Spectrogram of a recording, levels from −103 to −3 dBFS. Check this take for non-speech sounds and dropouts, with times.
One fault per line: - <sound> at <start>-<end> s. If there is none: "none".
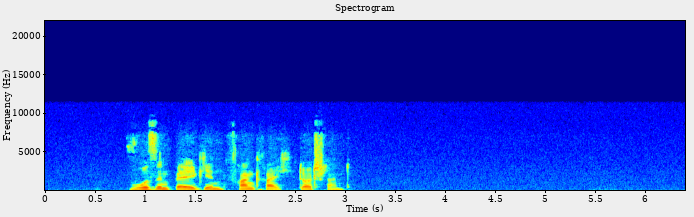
none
